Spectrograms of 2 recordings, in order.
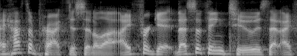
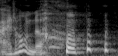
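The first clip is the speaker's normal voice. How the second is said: high, laughing helpless answer; slow, squeaky-high laughing protest; retold cluelessness; 11 semitones higher, slower than usual. Answering a puzzled ex in a retelling, high laughing cluelessness. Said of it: "And I was like".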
